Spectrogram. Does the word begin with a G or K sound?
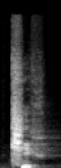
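K. The word begins with an airy K sound.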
